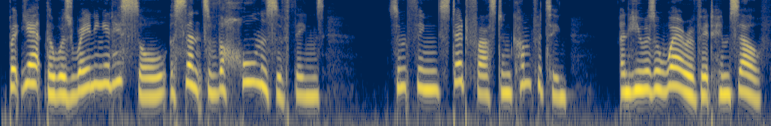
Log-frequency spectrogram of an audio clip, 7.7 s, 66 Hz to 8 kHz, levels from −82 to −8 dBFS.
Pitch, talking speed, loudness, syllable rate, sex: 260 Hz, 185 wpm, -18 LUFS, 6.1 syllables/s, female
